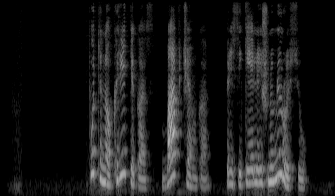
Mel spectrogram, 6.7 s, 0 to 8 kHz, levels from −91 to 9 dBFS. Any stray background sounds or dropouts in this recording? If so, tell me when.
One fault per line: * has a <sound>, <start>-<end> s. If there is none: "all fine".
all fine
